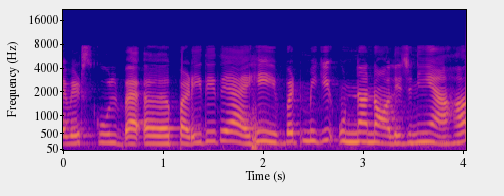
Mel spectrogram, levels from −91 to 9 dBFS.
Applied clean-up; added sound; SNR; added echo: none; none; none; none.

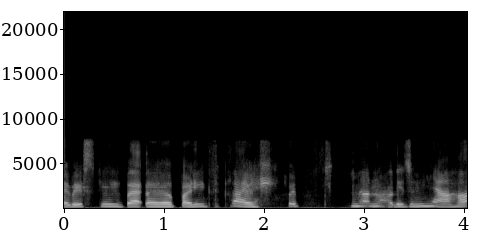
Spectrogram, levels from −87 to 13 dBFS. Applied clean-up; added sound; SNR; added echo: neural diffusion model UNIVERSE++.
